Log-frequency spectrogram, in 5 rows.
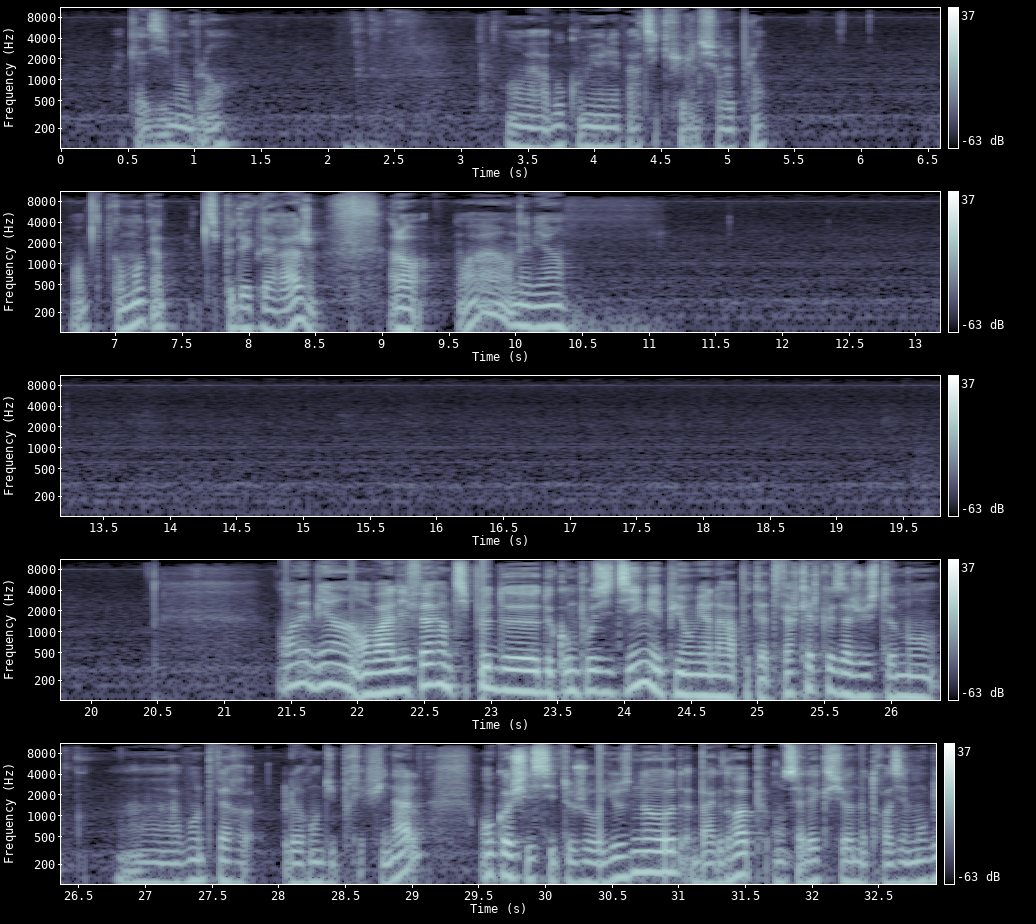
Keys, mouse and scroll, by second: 1.5 ctrl+s, 22.6 Escape, 23.7 alt+shift+click, 24.5 ctrl+s, 25.7 click.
